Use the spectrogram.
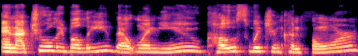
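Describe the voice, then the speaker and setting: A woman with an American accent uses an unremarkable speaking voice, fairly high in pitch with ordinary pitch variation, at a moderate pace. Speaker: leadership coach and author. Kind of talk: interview.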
